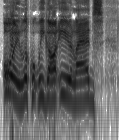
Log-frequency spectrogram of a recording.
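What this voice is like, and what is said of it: Put-on South London accent. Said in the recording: “Everybody talks like they're from South London or something”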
